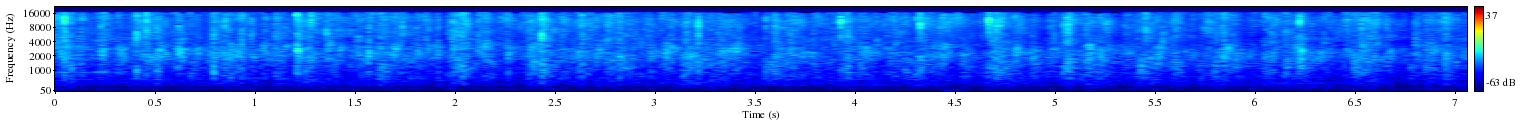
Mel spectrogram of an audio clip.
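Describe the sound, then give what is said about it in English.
A crowd of people clapping their hands to the Lord in steady, sustained applause, a dense crackle of many hands with no one speaking, holding at an even level throughout. “Everybody clap your hands to the Lord for a moment.”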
